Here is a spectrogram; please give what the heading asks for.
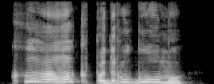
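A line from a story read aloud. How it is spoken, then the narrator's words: Sob. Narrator (Russian): всхлипнула Таня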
